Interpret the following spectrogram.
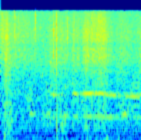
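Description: A dog whining: a thin, high, nearly steady whine that starts a little under a second in and carries on, with a couple of sharp clicks just before it.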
